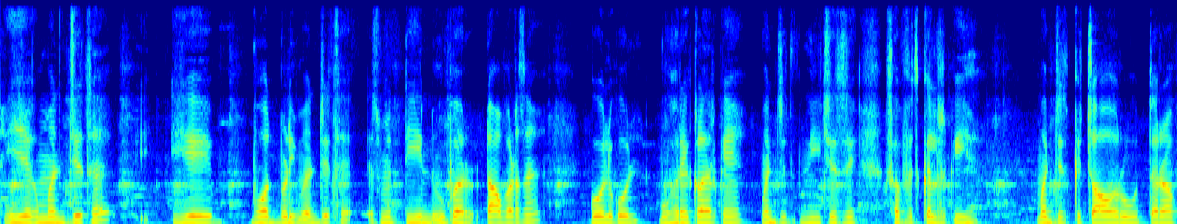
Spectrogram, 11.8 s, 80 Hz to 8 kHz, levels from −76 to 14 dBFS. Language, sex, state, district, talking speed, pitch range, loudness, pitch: Hindi, female, Bihar, Purnia, 155 wpm, 190-205 Hz, -19 LUFS, 195 Hz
